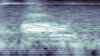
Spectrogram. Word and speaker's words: Huawei: uh actually I want to start with our pronunciation I think you know this logo the red logo and we are called the Huawei as you are you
